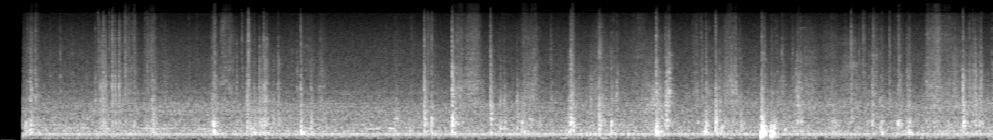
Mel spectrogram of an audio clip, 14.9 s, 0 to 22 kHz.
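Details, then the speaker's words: Viotek GN34C 1440p curved ultrawide monitor, lightly touched and held. Sharp irregular crackles and creaks from the thin plastic bezel over a low hum. Creaking plastic frame, flexing and cracking. "What I mean by that is just slightly touching or holding the monitor, the frame seems to make all kinds of crackling and compression noises."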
